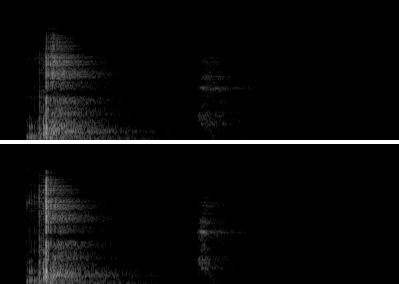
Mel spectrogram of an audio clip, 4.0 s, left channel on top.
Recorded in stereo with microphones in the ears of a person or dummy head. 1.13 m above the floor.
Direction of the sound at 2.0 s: 60° right (ahead or behind).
